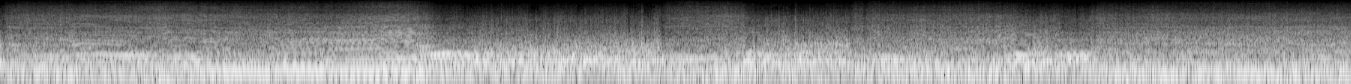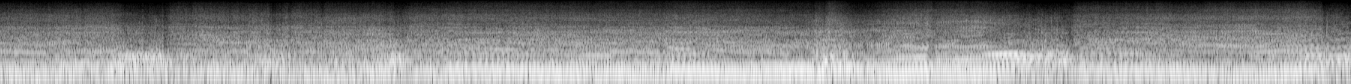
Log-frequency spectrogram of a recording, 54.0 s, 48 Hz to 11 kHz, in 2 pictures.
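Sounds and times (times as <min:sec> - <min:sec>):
motorcycle engine pulling hard: 0:00.0 - 0:54.0
wind rushing over microphone: 0:00.0 - 0:54.0.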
